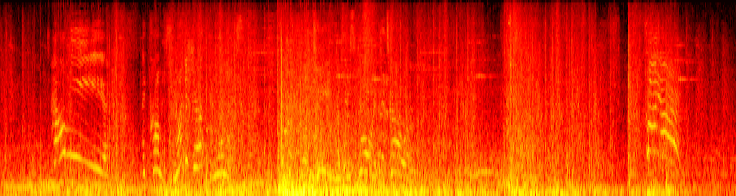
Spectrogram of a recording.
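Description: Game sound effects of spells and hits play during fighting.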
